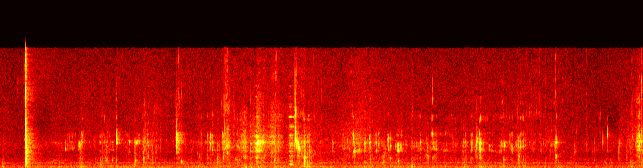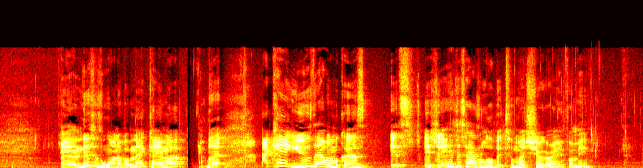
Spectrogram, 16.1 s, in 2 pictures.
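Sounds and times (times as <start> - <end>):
close chewing with mouth clicks: 0.3 - 8.8.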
